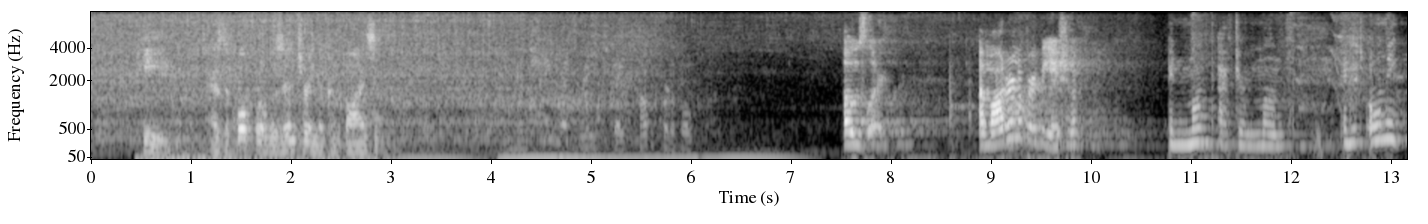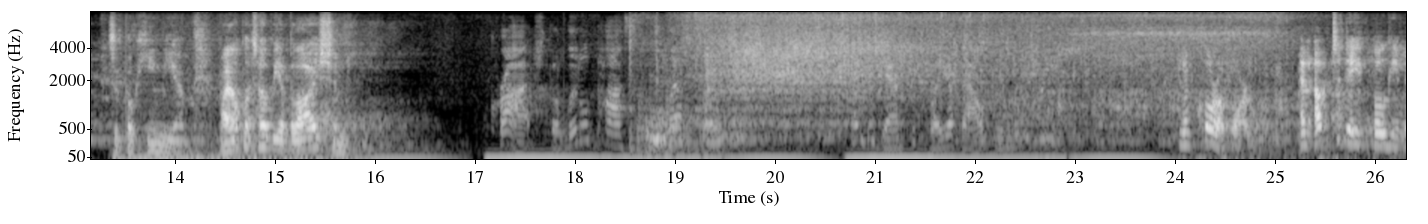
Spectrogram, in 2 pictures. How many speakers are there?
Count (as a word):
four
